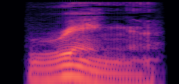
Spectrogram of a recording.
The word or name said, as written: ring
